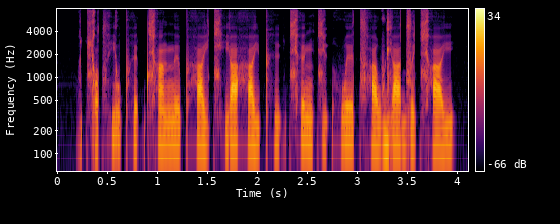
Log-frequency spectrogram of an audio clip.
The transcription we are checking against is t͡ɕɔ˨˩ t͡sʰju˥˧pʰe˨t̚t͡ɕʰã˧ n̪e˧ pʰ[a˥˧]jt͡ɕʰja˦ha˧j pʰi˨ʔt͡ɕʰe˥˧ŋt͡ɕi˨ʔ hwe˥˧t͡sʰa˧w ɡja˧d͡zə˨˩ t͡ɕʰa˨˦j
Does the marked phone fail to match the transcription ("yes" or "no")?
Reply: yes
